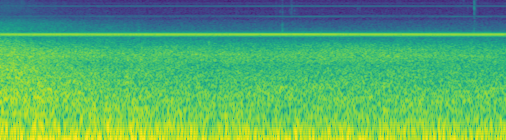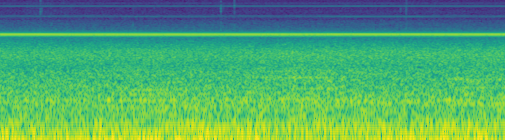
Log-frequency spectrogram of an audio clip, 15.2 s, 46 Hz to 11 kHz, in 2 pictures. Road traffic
0.0 3.4

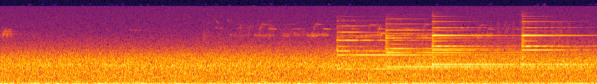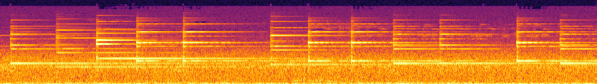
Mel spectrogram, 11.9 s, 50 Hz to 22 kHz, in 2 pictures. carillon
3.4 11.9

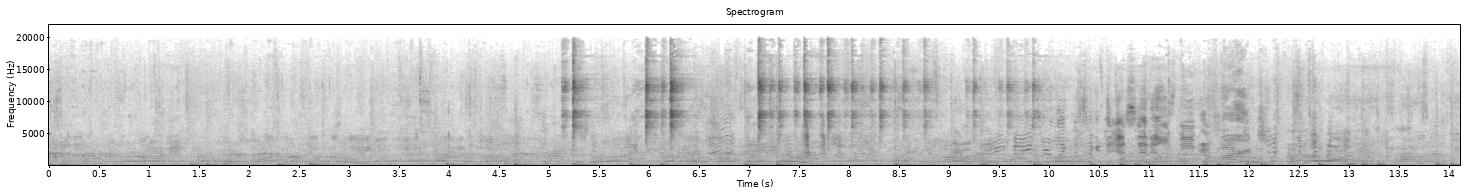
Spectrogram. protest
4.3 12.3

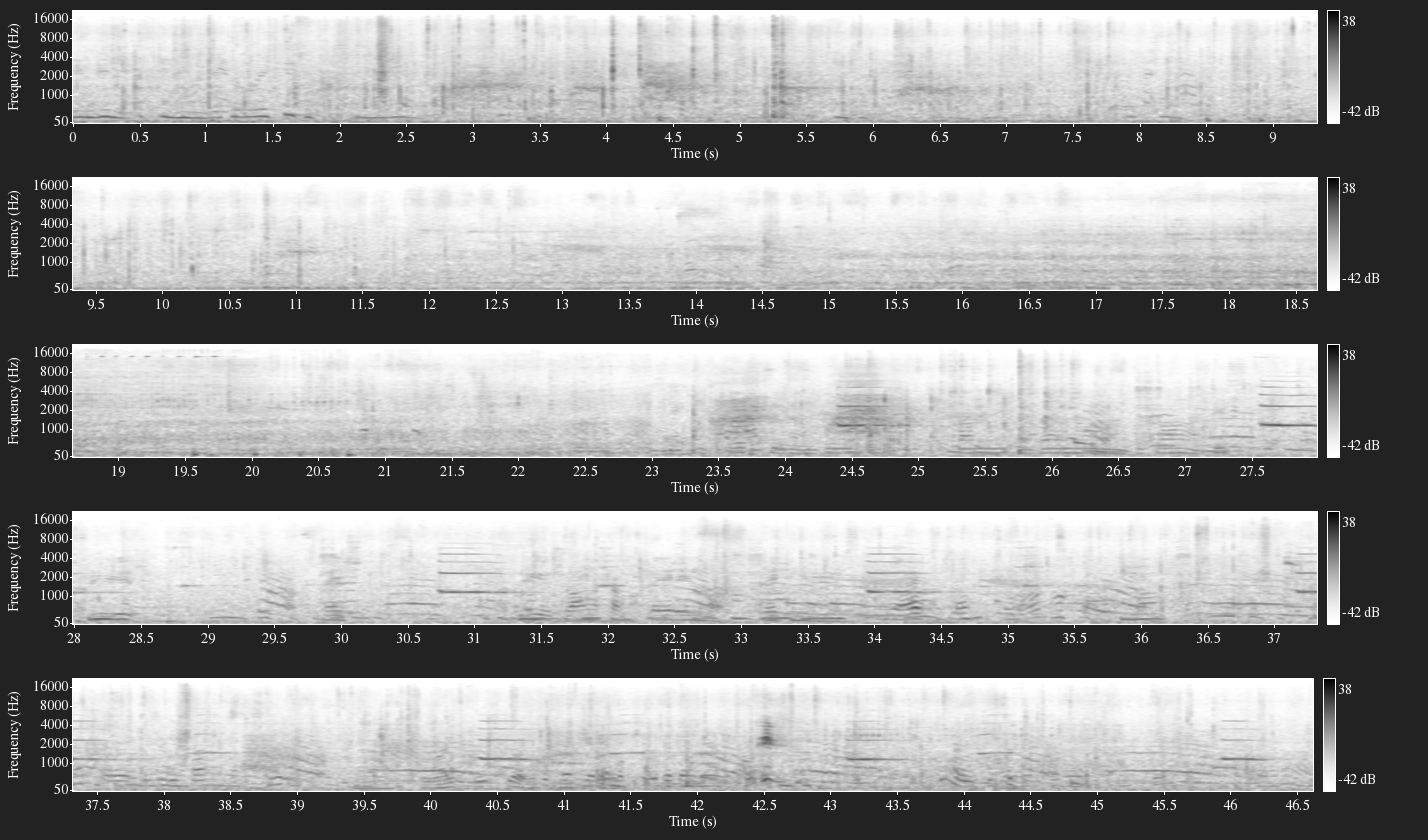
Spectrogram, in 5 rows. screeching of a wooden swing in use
26.6 28.2, 28.8 46.6

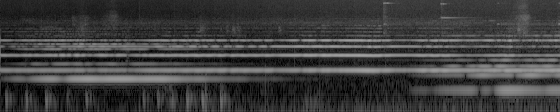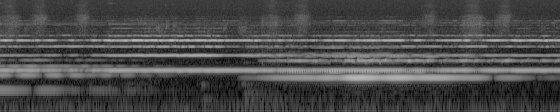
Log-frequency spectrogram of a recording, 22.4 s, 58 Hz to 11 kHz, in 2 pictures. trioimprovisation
7.6 22.4

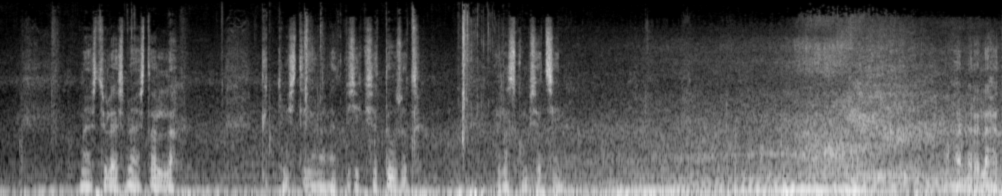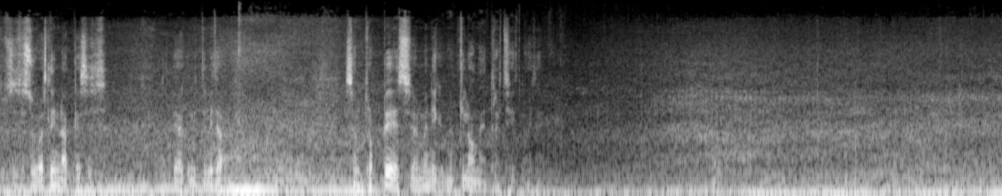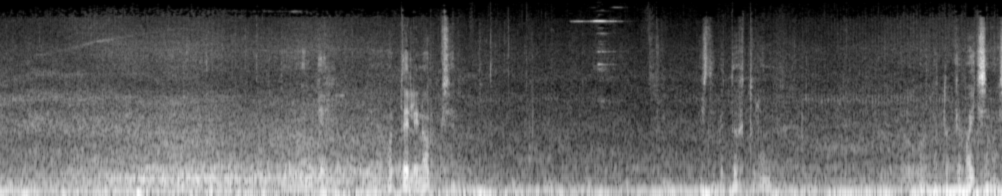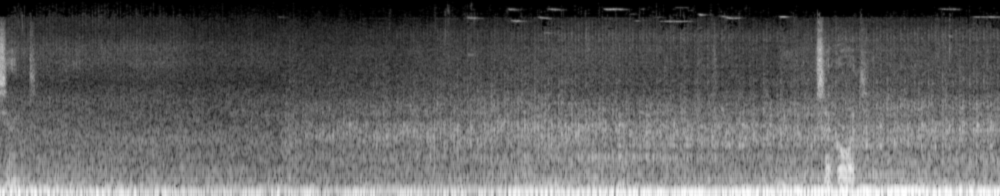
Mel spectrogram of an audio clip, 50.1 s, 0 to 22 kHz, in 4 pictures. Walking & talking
0.2 9.3, 16.5 20.7

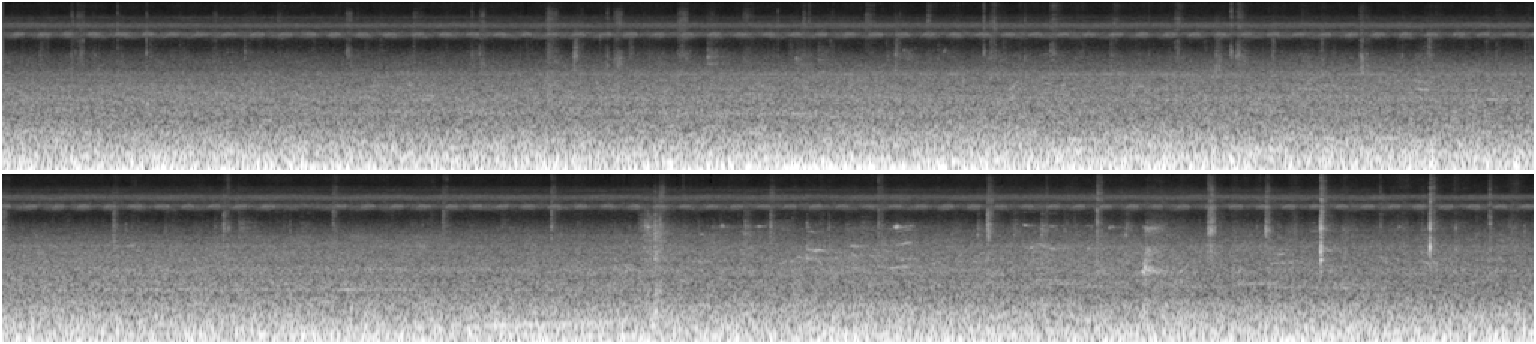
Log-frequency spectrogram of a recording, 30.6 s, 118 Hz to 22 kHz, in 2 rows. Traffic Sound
6.2 30.6

